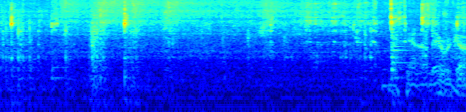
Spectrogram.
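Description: A fork scrapes and stirs a roux of flour and butter in a pan, steady soft scraping with a faint sizzle and a few sharper clicks of metal against the pan, close and continuous with no talking.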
